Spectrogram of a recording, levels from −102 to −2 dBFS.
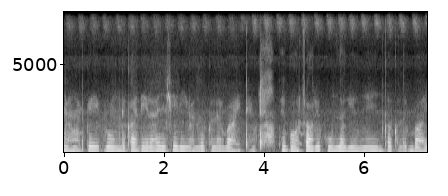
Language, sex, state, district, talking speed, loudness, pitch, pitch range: Hindi, female, Bihar, Darbhanga, 220 wpm, -22 LUFS, 210 Hz, 205-215 Hz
